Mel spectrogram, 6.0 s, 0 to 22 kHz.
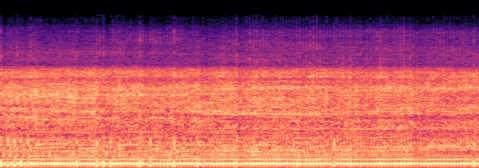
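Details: Toro Personal Pace Model 20333 mower with Spin Stop blade engagement, 7.0 190cc gross torque Briggs & Stratton engine, started after cleanup; blade engaged, steady even drone with blade whirring, regular firing, no misses or knocks; running normally.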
